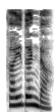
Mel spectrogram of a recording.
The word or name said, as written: ಕೈದಂಡ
